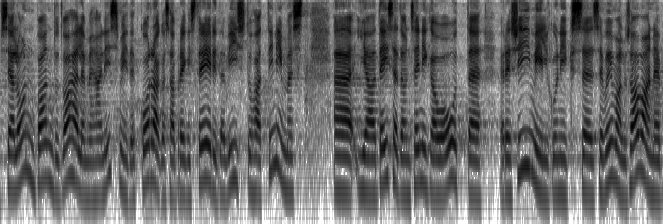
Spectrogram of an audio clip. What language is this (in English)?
Estonian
